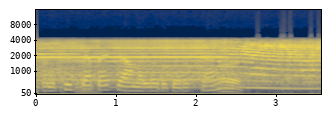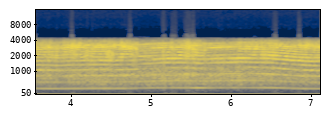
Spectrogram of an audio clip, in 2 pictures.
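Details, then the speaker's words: Cast saw cutting more along the side of an arm cast, removed 6 weeks after a snowboarding right wrist fracture: brief muffled voices, then a steady high motor whine with a buzzing grind. "what I'm going to do is I'm going to cut some more on the on the side here okay okay and that should make it work"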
